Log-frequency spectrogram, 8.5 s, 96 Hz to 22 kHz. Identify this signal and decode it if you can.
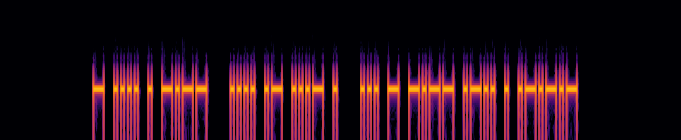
Morse code, heard as a keyed tone, about 28 wpm, 700 Hz. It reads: THEY HAVE STYLE.
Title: Sentences from Top 800 Words 28wpm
